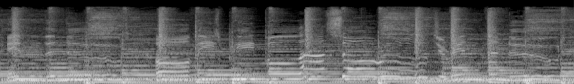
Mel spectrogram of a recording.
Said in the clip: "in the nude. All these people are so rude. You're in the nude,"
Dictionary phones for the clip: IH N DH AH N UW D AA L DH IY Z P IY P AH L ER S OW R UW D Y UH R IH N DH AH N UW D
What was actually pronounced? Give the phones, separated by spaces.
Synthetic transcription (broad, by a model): IH N DH AH N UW AA L DH IY Z P IY P AH L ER S OW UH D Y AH R IH N DH AH N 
